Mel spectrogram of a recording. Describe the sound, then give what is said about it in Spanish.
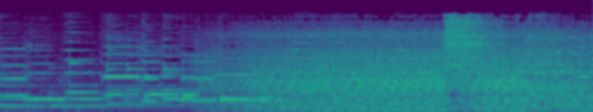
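A bus pulls up, a steady low engine rumble building after a few opening tonal honks or beeps, then a brief burst of brake-like hiss. It's fairly loud, with no voices. “Ya el autobús, Otilia.”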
